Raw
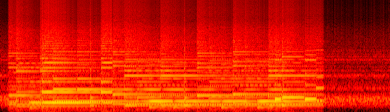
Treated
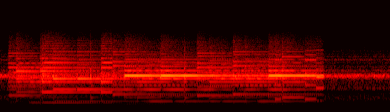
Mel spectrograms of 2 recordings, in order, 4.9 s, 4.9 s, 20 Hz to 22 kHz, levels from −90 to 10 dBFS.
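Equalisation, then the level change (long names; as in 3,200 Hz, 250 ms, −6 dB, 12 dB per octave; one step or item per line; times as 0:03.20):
four-pole ladder high-pass 1,300 Hz, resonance 85%
high-frequency loss of the air 190 metres
−8.5 dB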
